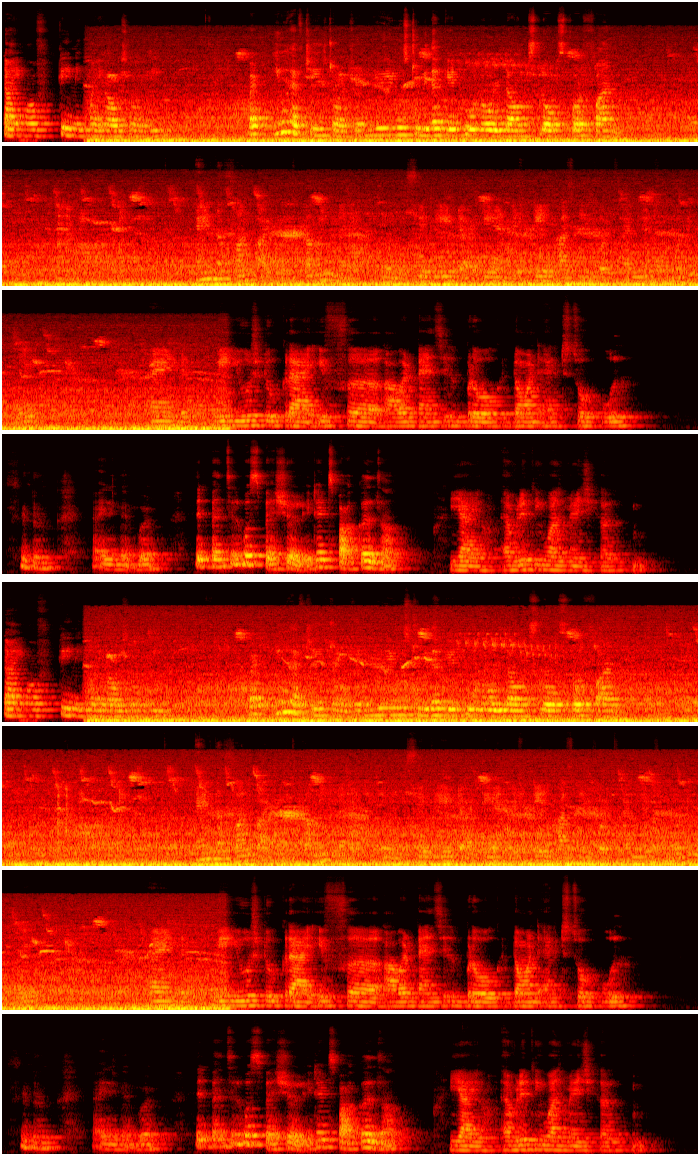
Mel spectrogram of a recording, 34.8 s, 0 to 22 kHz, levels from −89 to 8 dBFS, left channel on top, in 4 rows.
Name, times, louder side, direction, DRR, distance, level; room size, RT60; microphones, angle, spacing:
voice 1, 0.0-2.0 3.0-7.8 26.3-26.7 27.2-28.0 28.5-31.0, left 2 dB, 40° left, -1 dB, 0.6 m, -25 dB
sound 1, 1.0-20.2, right 1 dB, 75° right, 0.5 m, -24 dB
voice 2, 9.3-9.9 10.7-13.1 13.4-17.9 18.8-25.1 31.7-34.0, right 1 dB, 30° right, -1 dB, 0.7 m, -33 dB
3.0 x 2.8 x 2.2 m, 0.69 s
head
